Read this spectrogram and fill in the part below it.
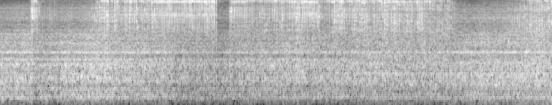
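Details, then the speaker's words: Beckett oil burner ignition transformer tested by lifting it so it arcs; judged good by sound. Sharp, crackling high-pitched buzz with brief dropouts as the arc draws and breaks: a strong, healthy spark. "When you pick it up off there, you can hear it sparking. I can tell just by that sound if it's any good."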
